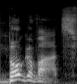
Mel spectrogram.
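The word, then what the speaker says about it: Bogavac: And it's Boavots for people want to know how to pronounce the last name.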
